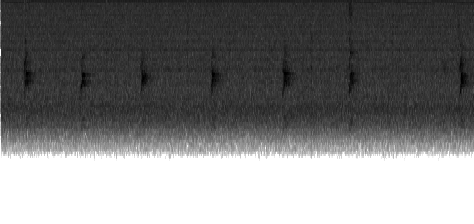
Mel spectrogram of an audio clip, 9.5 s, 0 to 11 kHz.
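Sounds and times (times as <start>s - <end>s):
faint steady hiss: 0.0s - 9.4s
song sparrow chip calls: 0.4s - 0.8s, 1.6s - 1.9s, 2.8s - 3.1s, 4.2s - 4.5s, 5.6s - 6.3s, 7.0s - 7.2s, 8.8s - 9.4s.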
